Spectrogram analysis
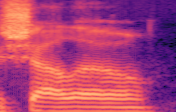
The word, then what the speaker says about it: Shallou: But yeah, people say shallow and I guess in that way they're like kind of right but not fully right. Shallou is good.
